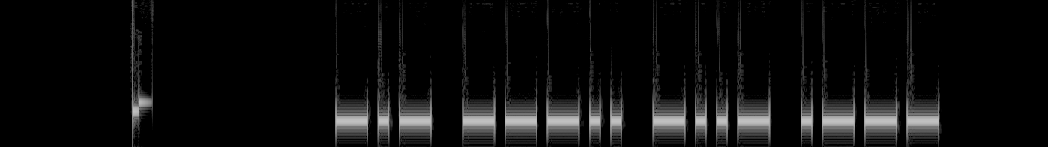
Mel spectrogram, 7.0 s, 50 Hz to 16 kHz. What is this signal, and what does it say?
Morse code, heard as a keyed tone, about 17 wpm, 700 Hz. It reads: K8XJ
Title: K1USN SST QSO Practice - 17wpm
